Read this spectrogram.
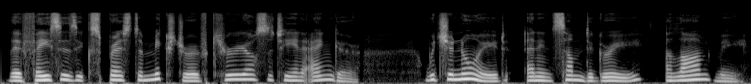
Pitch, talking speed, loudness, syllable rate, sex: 185 Hz, 135 wpm, -17 LUFS, 4.6 syllables/s, female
